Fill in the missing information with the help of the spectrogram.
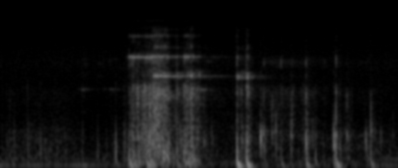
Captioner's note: chains clinking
